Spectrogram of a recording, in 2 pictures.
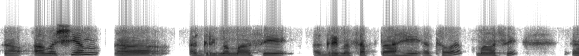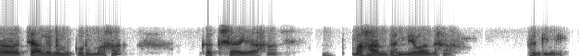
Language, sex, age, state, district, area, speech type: Sanskrit, female, 60+, Karnataka, Bangalore Urban, urban, conversation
